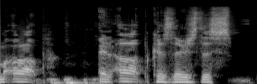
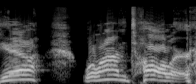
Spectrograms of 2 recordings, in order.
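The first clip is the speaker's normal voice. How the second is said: high-pitched comeback, stretched at the end; imitated yell; 9 semitones higher, slower than usual. Hero's zinger after the villain dies, mock yell. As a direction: land the zinger as a mock action-hero yell. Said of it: "Jack just yells".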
